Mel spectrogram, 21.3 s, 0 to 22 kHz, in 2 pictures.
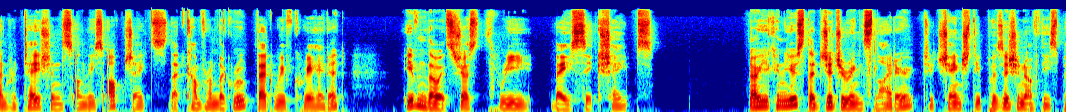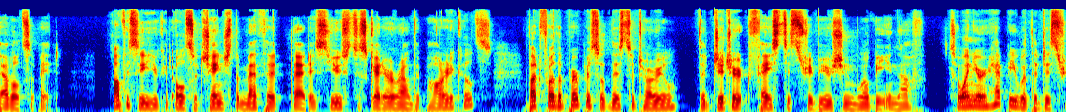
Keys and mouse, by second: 12.1-13.6 middle drag, 13.9 KP_7.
